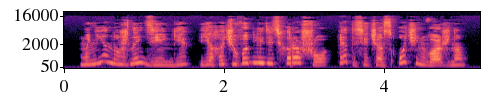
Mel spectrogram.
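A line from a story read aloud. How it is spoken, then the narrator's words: Calm. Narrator (Russian): спокойно ответила Вика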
